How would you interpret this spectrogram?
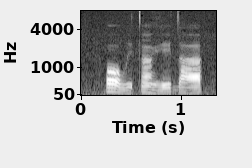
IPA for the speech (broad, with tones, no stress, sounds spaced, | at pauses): ɔ˦˨ β ɪ˨ t ã˦˨ ɣ e˦ d a˦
